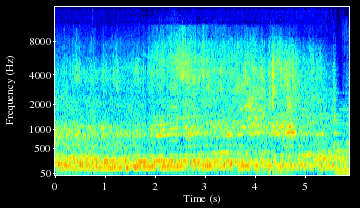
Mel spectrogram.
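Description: Racing cars accelerating on a race track during test driving, making a continuous, loud, layered engine roar with droning tones that holds steady throughout and drops off sharply at the very end.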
